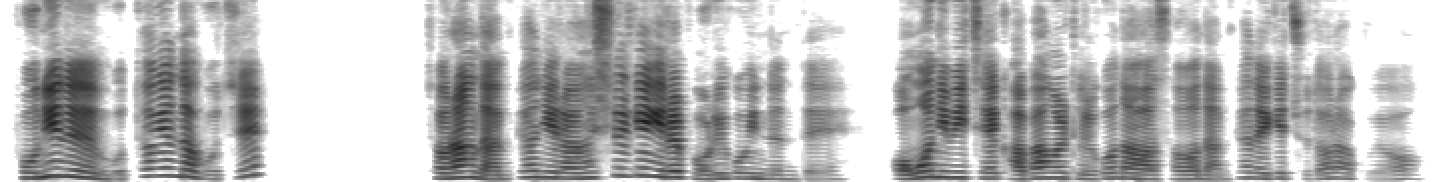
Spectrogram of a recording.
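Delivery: usual speaking voice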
